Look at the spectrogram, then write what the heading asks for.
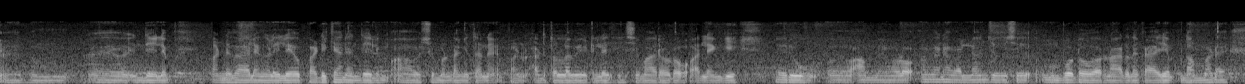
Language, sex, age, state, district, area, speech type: Malayalam, male, 18-30, Kerala, Kollam, rural, spontaneous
